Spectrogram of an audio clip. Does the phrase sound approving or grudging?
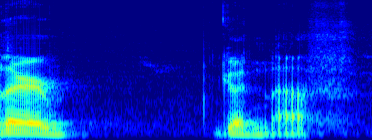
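grudging. It sounds grudging and merely adequate. The team is only barely adequate. "I'm afraid they're just good enough"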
